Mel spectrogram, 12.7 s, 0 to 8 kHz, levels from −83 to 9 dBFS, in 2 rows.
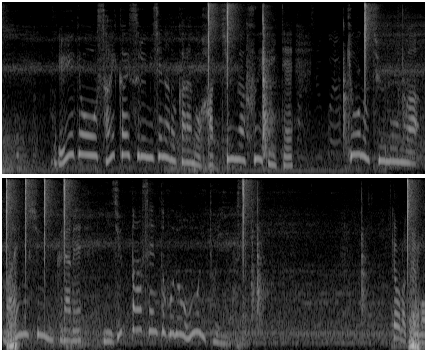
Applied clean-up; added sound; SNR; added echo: none; Fire; -2 dB; none.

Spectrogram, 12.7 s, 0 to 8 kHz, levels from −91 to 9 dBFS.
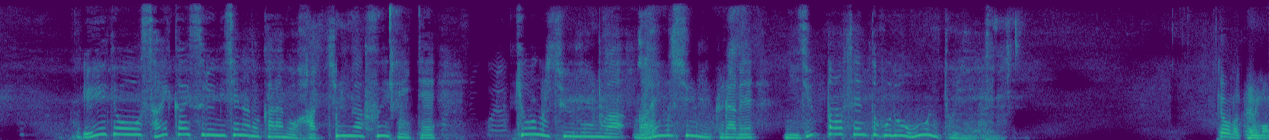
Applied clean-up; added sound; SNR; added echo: neural mask model Resemble Enhance denoiser.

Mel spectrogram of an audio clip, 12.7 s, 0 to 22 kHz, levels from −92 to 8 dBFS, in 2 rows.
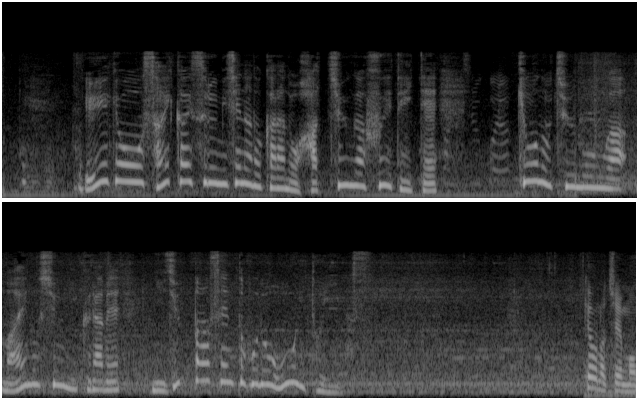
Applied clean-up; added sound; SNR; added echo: none; none; none; none.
